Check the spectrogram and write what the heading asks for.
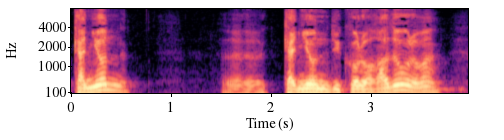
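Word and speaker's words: cañón: Alors, on écrit C-A-N tilde O-N. Et on pense canyon. Mais quelquefois, en français, on écrit C-A-N-Y-O-N. Autrement dit, le N avec un tilde dessus, un tilde, se prononce nye, comme en français, le G-N.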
